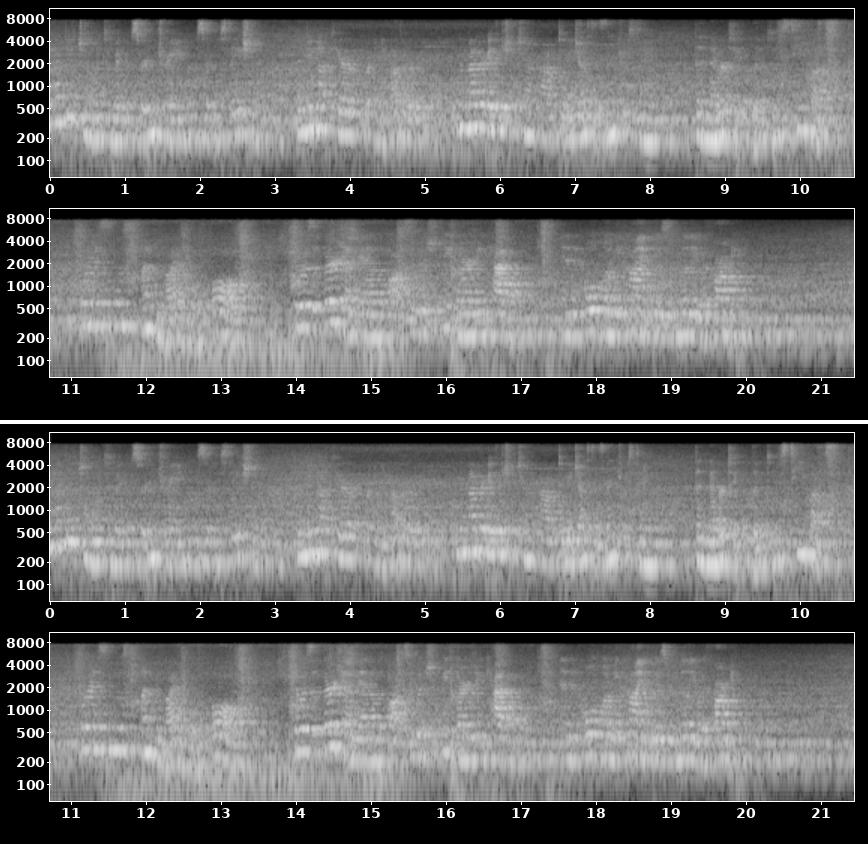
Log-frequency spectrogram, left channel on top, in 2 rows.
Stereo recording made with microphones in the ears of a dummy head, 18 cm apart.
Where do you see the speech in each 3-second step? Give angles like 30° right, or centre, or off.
20° left, 10° left, 30° right, 60° right, 70° right, 70° right, 70° right.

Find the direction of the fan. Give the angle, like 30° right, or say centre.
70° right.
